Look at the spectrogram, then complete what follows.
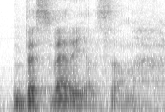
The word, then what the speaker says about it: Besvärjelsen: How do you pronounce it again? Besvärjelsen.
